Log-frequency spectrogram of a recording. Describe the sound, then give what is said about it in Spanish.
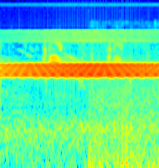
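Crickets fill the hot air with a shrill, strident drone: one steady, high-pitched band that holds loud and unbroken throughout, with no talk. “Los grillos llenan de rumores estridentes el caldeado ambiente.”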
